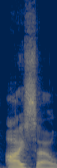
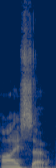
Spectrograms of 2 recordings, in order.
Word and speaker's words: ISO: to talk about is called iso it is pronounced iso like that iso um it is actually an acronym and i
